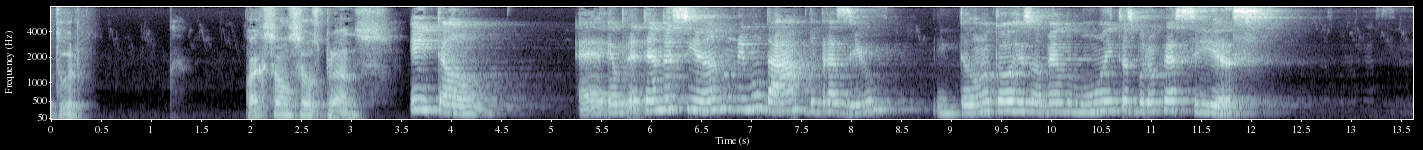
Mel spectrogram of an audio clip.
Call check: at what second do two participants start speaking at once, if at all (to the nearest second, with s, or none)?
none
